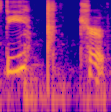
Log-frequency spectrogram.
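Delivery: "teacher" stretched into two slow claps, "tea" and "cher"; teacher clapping the syllables for pupils; very slow beats. Shown as a demonstration. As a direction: drag "teacher" out beat by beat. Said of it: "Now let's have some beat".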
